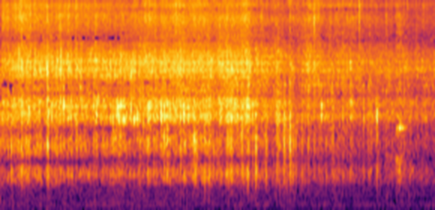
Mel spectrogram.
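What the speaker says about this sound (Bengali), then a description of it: "শুধু লঙ্কা দিয়ে ভাজবো।" Slit green chillies hitting hot mustard oil in a pan, a bright steady sizzle and crackle that holds close and loud, easing slightly toward the end.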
